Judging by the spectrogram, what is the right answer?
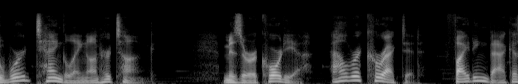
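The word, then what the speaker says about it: misericordia: Their lesson was punctuated by laughter as Greta wrestled with particularly challenging Latin pronunciations. Miss Accordia, she attempted the word tangling on her tongue. Miserordia, Alrich corrected, fighting back a smile.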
